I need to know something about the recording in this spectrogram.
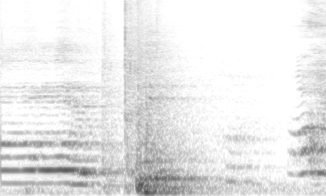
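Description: A body drops onto a wooden floor with a thud.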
